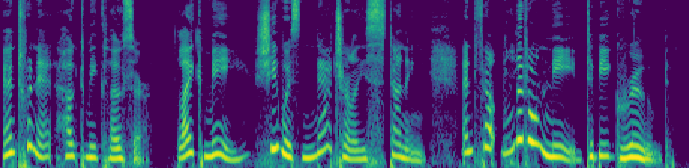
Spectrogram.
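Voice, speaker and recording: A woman reading a children's picture book aloud as an expressive, deliberate storyteller. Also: fairly high pitch, no room sound.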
